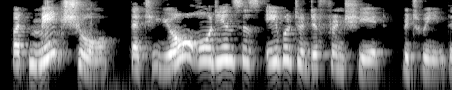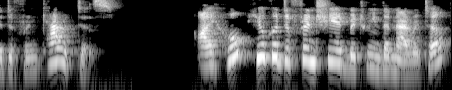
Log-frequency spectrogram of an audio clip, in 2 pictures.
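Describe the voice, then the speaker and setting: Expressive, high-pitched woman coaching. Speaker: public speaking coach. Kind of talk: instructional talk to viewers.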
